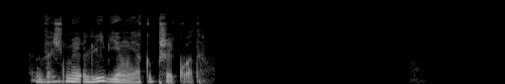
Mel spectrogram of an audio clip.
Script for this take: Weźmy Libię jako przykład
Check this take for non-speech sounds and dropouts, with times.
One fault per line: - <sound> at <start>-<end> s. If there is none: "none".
none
